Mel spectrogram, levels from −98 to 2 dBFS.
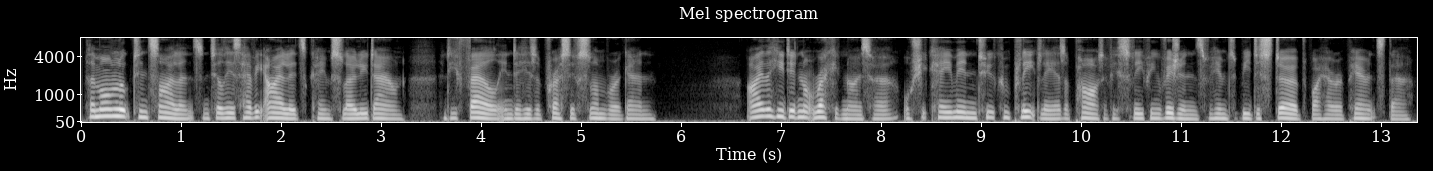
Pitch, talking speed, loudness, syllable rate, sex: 170 Hz, 210 wpm, -20 LUFS, 6.3 syllables/s, female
